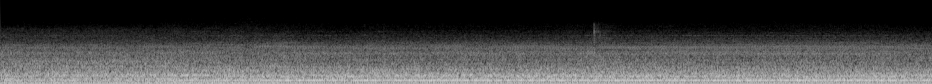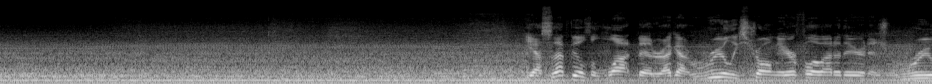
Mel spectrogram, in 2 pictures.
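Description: An engine idles with a steady low rumble close by.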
